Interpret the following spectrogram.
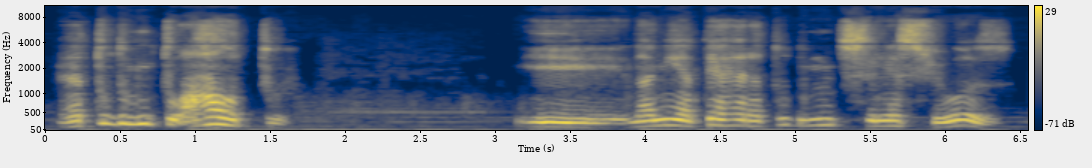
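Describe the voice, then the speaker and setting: An older man from the Amazon giving a conversational devotional talk, animated and sometimes dropping to a whisper, speaking into a phone microphone. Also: medium pitch, slightly rough, muffled recording. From Amazonas, Brazil. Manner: conversational, animated, drops to a whisper to make a point. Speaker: preacher.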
